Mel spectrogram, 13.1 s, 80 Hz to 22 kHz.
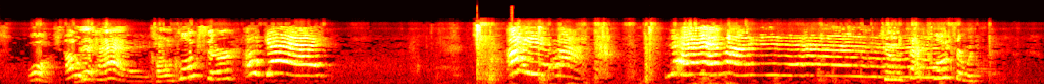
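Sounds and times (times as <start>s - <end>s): child vocalising: 8.4s - 11.8s.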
